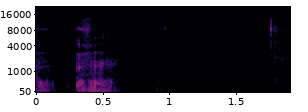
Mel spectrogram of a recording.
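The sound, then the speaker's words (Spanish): A person who says they have coronavirus clears their throat and coughs: two quick, rough bursts close together, a pause of near silence, then one short final cough. “Perdón por toser.”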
